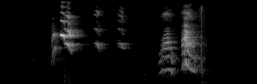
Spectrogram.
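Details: Pet ring-necked parakeet talking, said to speak Urdu and Hindi words: five short harsh squawky syllables in two groups, three quick notes then two, in a quiet room.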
